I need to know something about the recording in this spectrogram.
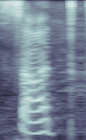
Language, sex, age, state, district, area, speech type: Urdu, female, 45-60, Uttar Pradesh, Aligarh, rural, read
